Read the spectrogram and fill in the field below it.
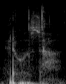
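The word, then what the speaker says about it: rosa: color is pink and the translation to that is rusa which is spelled r-o-s-a so that is the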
